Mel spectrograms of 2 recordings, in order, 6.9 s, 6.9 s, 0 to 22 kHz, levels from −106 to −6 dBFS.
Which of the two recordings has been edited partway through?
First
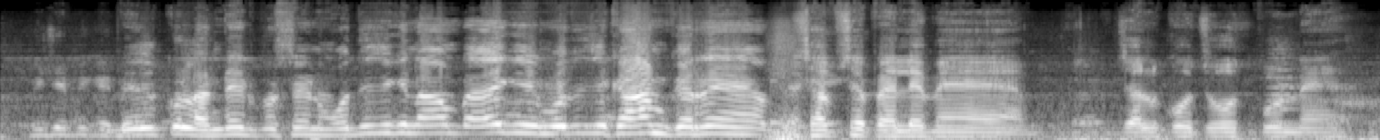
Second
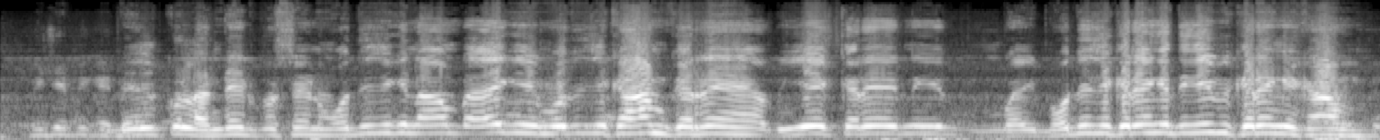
first; 1 cut; at 3.8 s

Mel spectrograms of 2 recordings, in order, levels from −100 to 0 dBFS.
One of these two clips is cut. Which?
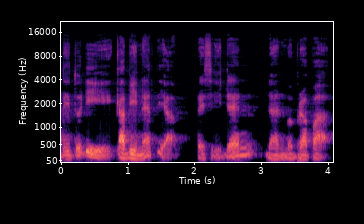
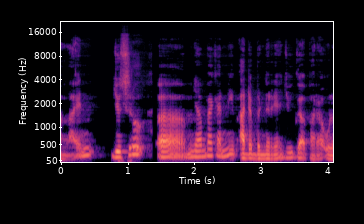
second; 1 cut; at 1.3 s

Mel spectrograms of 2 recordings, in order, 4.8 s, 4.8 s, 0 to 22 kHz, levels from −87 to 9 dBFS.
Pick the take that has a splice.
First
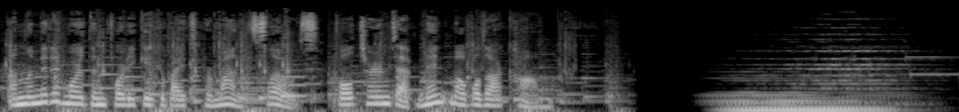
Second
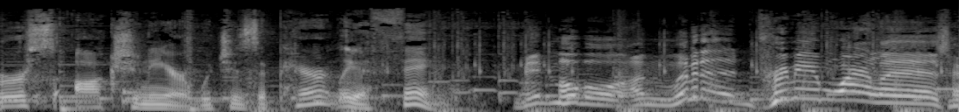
first; 1 cut; at 3.3 s

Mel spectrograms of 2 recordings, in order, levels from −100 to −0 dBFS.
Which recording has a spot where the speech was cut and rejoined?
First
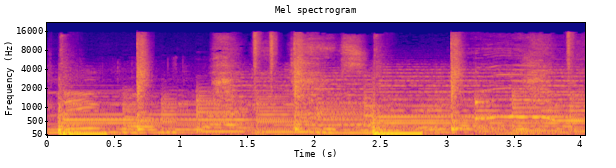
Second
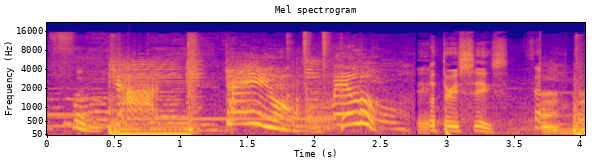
second; 1 cut; at 2.9 s

